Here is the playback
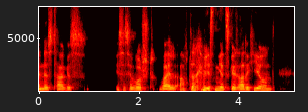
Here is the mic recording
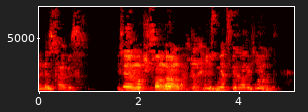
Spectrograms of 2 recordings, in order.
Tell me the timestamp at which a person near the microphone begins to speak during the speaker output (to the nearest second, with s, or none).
2 s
